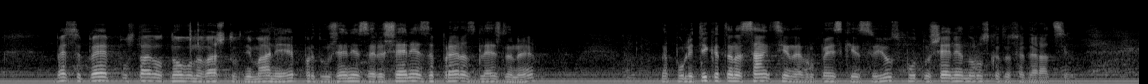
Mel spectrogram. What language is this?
Bulgarian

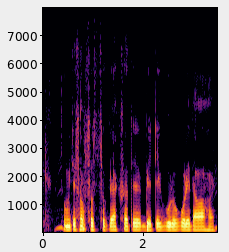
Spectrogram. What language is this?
Bangla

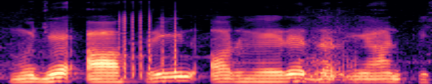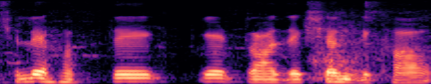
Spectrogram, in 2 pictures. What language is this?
Urdu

